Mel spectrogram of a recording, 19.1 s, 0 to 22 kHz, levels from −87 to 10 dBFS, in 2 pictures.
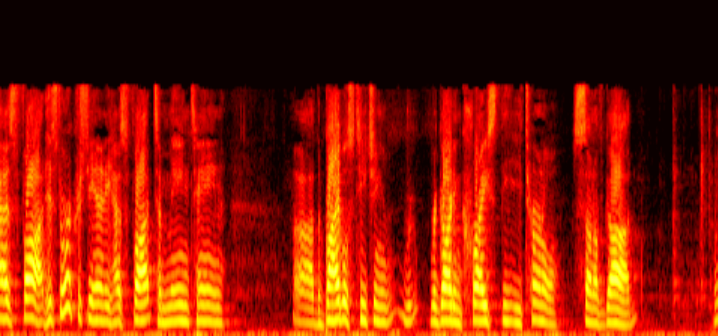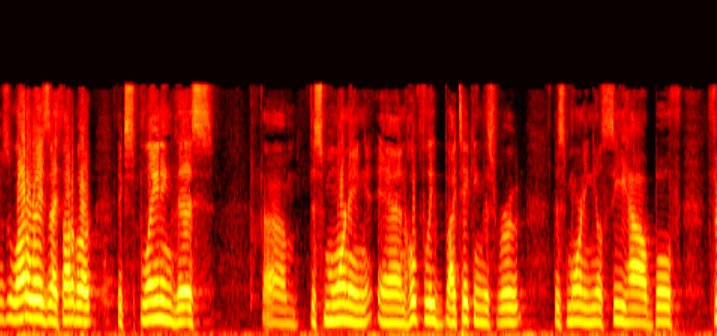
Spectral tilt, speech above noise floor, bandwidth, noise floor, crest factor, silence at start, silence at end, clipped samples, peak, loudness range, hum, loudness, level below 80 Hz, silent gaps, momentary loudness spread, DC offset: -5.5 dB/octave; 29 dB; 8 kHz; -40 dBFS; 12 dB; 0 s; 0 s; under 0.1%; 0 dBFS; 5 LU; none; -11 LUFS; -42 dBFS; none; 14 LU; under 0.1%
